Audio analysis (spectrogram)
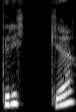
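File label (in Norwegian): "drikke", Norwegian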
